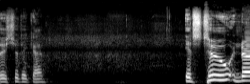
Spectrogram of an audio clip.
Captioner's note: laughter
